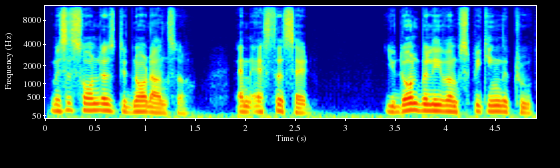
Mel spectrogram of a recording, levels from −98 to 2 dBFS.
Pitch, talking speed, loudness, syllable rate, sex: 130 Hz, 185 wpm, -19 LUFS, 5.7 syllables/s, male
